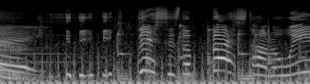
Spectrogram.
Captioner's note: peppa giggles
